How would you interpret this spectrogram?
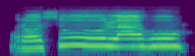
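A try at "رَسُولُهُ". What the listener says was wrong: Lu. Ini doma.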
